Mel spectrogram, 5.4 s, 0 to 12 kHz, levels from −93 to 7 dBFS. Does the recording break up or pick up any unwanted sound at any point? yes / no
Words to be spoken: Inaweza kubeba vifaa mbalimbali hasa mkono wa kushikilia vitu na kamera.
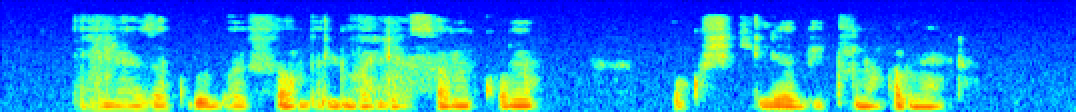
no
